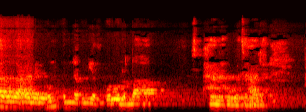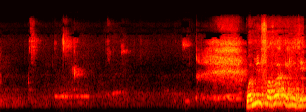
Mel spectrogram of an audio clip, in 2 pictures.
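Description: An elderly man reads aloud slowly through a microphone.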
